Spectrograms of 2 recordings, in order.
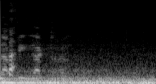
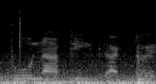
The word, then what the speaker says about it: punapi gatra: Yeah, in Punapi Gatra. Napi Gatto. Napi? Punapi Gatra. Punati? Punapi. Punapi? Ya, Gatra. Gatra. Ya. Punapi Gatra.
